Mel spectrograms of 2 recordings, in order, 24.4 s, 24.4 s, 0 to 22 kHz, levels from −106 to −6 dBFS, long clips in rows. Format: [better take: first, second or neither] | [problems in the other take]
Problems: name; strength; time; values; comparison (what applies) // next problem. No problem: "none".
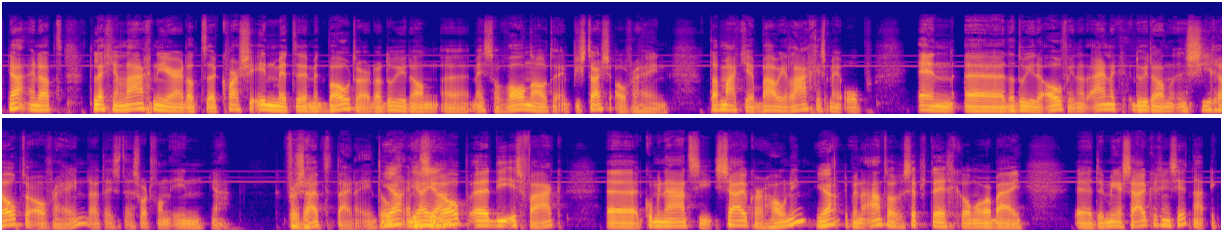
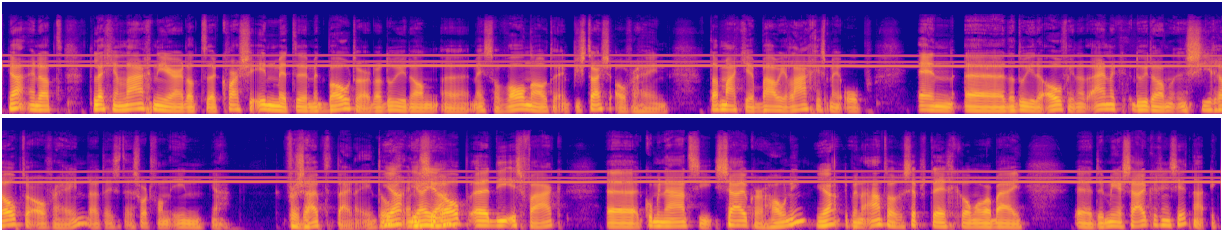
first | high-pitched whine; loud; throughout; 2.5 kHz, 10 dB below the speech; faint in the first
